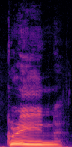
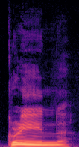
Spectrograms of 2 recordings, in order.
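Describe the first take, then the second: No difference in how they are said.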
